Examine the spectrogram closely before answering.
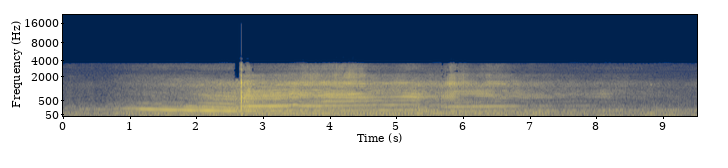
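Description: A race car engine roars past and fades into the distance.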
